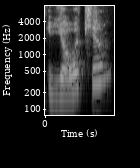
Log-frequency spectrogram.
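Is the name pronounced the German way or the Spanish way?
German. The name is pronounced with German sounds. The speaker calls it right. "the German way is"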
